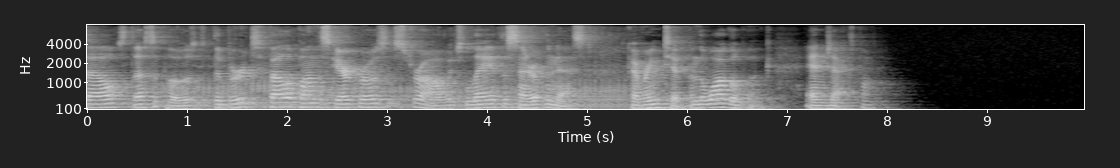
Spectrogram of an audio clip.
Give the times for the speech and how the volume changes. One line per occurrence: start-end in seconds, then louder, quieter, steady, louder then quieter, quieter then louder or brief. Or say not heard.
0.0-7.9 steady.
